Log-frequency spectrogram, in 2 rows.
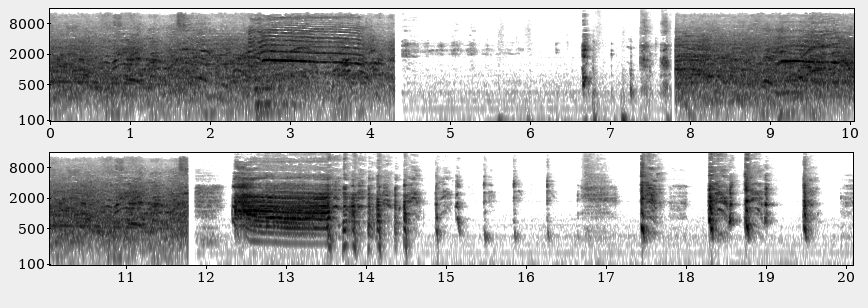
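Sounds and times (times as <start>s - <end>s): crowd voices in nightclub: 0.0s - 4.4s, 7.8s - 11.9s
man laughing loudly: 6.7s - 7.8s, 13.6s - 16.4s
man coughing: 13.7s - 16.0s, 17.4s - 19.8s.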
